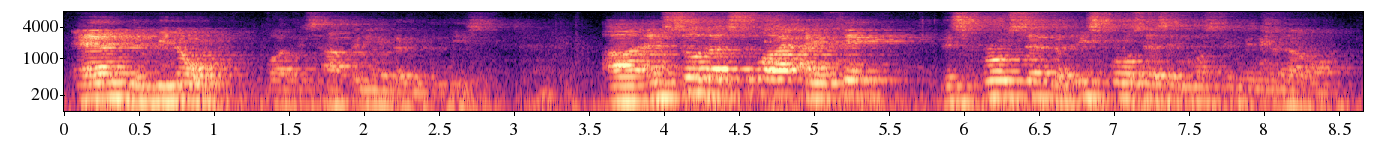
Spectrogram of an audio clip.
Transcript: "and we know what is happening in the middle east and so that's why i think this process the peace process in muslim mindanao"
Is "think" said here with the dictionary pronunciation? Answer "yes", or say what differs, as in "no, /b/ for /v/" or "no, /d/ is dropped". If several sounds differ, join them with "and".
yes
